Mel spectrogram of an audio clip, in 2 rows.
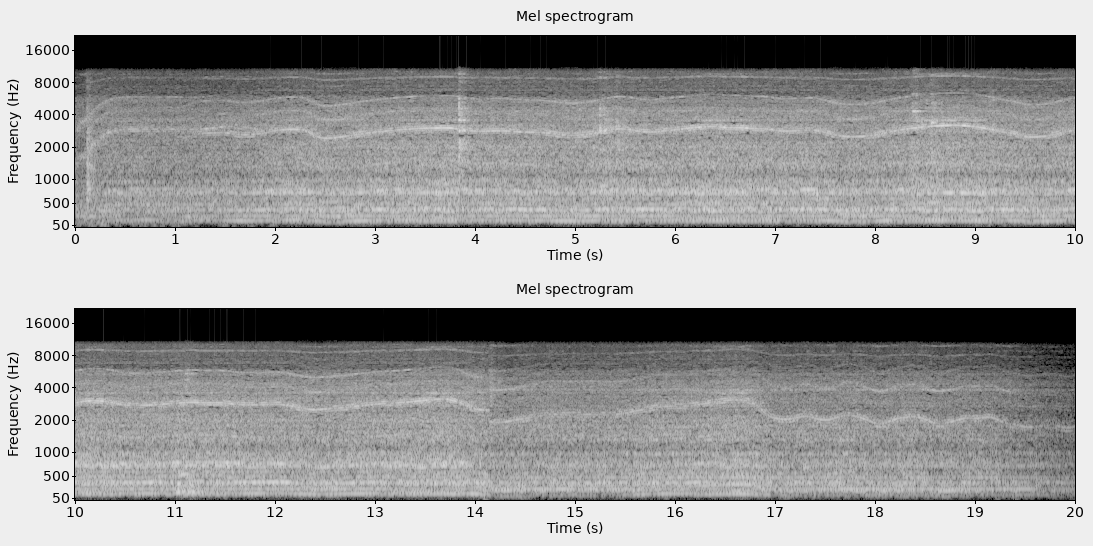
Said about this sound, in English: I'm going to turn the mixer on, and I'm going to let the Bosch do the work. It's going to knead that dough for 10 minutes.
